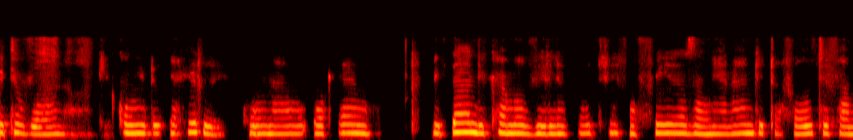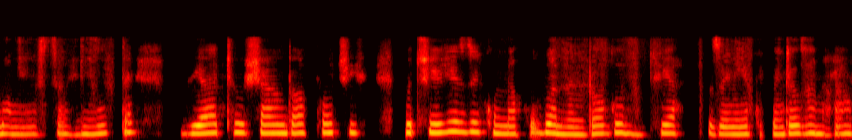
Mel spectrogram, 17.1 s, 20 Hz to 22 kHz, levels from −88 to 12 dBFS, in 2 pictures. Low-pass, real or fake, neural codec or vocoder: 7.2 kHz; fake; codec, 16 kHz, 1.1 kbps, Voila-Tokenizer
